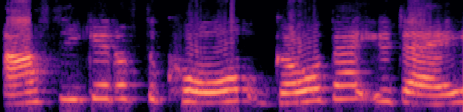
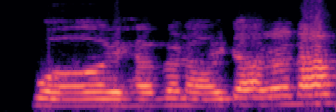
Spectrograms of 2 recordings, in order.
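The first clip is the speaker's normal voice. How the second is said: put-on very low, deep, slow old-Western hoedown cowboy voice; 8 semitones lower than usual. Coaching someone to ask themselves the question like a cowboy, old Western cowboy voice. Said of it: "do it like you're a cowboy, like in an old Western movie".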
